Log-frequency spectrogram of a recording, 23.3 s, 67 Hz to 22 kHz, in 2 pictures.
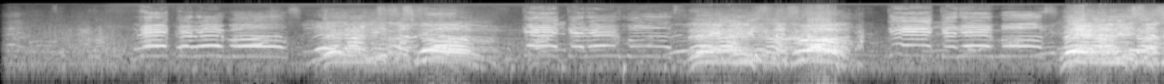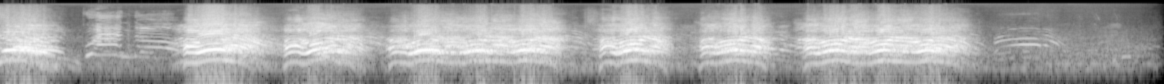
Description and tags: Demonstrators chanting. May Day immigrants rights demonstration in Chicago. Recorded with Sennheiser MKE 300 directional electret condenser mic on mini-DV camcorder. Minimal processing, normalized to -3.0 dB.
chanting, city, crowd, environmental-sounds-research, field-recording, human, political, voice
